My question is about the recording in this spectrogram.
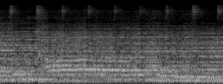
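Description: A man singing into a handheld microphone over a karaoke backing track, holding long, wavering notes.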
